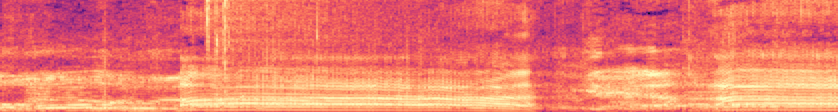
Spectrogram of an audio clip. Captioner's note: A cry of pain follows immediately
